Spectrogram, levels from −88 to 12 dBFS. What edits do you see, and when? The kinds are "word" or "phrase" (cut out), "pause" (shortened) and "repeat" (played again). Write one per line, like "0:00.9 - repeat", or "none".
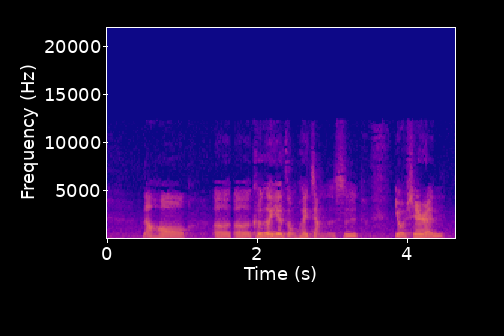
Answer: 0:01.6 - repeat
